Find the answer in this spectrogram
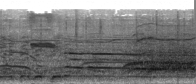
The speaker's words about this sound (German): Und wie geht der Deutsche? Ruft der Moderator. Der Deutsche, der geht so, schreit die Masse und hüpft die Arme gen Himmel gereckt.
